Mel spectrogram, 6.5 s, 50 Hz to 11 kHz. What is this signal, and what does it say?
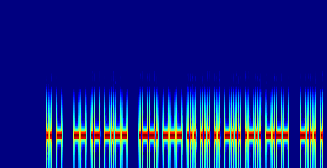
Morse code, heard as a keyed tone, about 34 wpm, 700 Hz. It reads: IT MAY POSSIBLY BE
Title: Sentences from Top 1300 Words 35wpm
